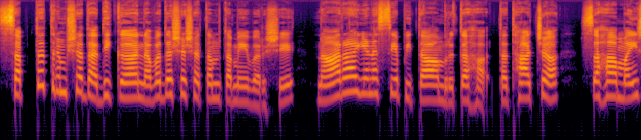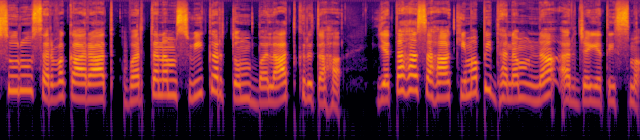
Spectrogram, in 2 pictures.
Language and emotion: Sanskrit, neutral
